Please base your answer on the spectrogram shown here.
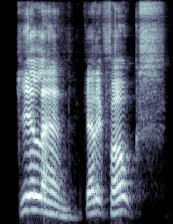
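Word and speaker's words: Ghislaine: Gillan. Get it, folks? Gillan. Gillan. Gillan. Gillan. That is how it's pronounced.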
